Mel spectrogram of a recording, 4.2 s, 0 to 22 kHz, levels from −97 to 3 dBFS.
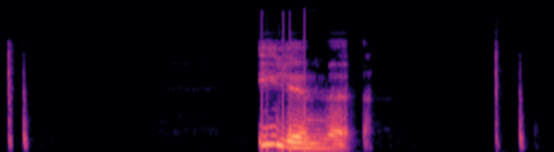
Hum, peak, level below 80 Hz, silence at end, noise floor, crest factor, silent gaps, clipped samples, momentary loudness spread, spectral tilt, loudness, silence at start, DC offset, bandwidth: none; -6 dBFS; -56 dBFS; 0.25 s; under -90 dBFS; 22 dB; none; under 0.1%; 25 LU; -7 dB/octave; -23 LUFS; 0.15 s; under 0.1%; 15.5 kHz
